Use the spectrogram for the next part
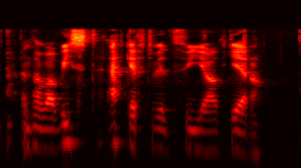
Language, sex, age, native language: Icelandic, male, 15, Icelandic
